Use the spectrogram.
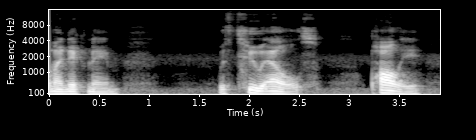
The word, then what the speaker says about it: Polly: Polly tends to be pronounced as so it rhymes with pole.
